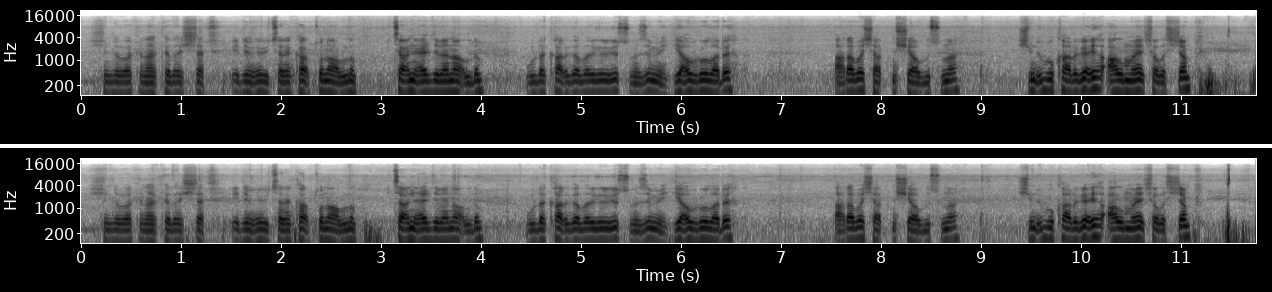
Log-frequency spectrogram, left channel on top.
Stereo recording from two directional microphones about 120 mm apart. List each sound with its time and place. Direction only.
0.2 s speech: 10° left (ahead or behind); by 2.7 s 30° left (ahead or behind)
3.2 s speech: 10° left (ahead or behind)
3.6 s speech: 35° left (ahead or behind)
4.4 s speech: 5° right (ahead or behind); by 11.1 s 20° left (ahead or behind)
